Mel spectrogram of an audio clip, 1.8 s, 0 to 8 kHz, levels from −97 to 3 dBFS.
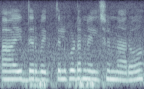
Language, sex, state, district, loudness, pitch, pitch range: Telugu, female, Telangana, Nalgonda, -12 LUFS, 235 Hz, 230-240 Hz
